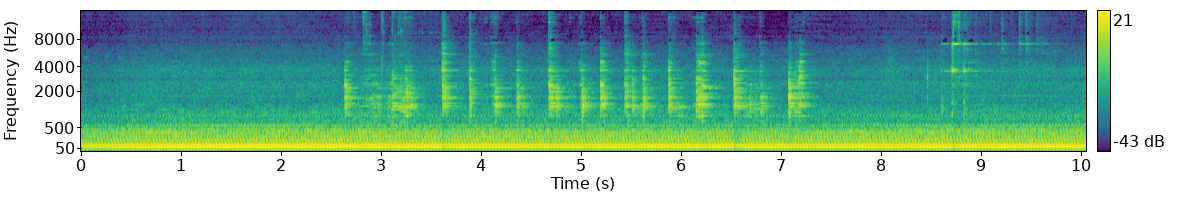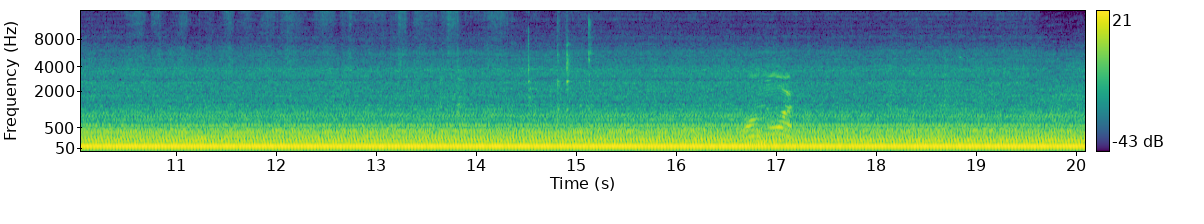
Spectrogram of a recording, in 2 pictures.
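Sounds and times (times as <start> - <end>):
diesel engine humming: 0.0 - 20.0
metallic clink with ring: 8.5 - 10.0.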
